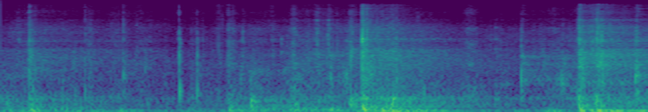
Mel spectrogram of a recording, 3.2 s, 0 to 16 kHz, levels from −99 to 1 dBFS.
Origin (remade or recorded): remade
